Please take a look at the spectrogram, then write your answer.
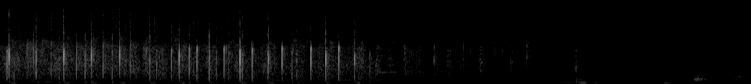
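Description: Applause and clapping for a school choir at an evening governing board meeting, dense and steady for about four seconds before thinning to scattered claps and fading out.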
